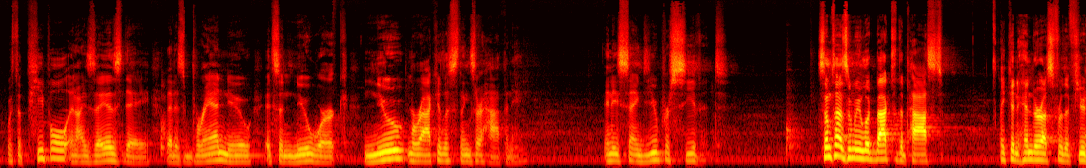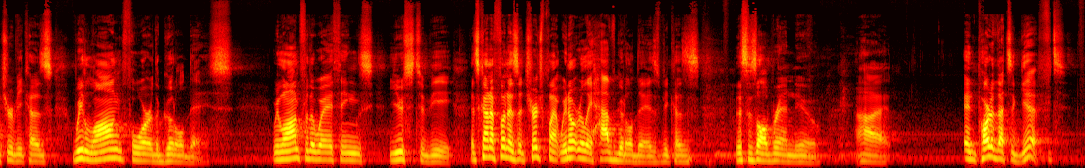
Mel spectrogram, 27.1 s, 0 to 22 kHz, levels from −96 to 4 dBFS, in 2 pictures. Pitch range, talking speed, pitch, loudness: 110-145 Hz, 190 wpm, 125 Hz, -26 LUFS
